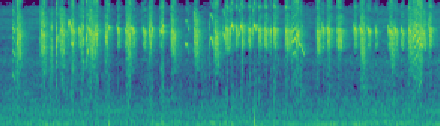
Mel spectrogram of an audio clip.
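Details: Kemade flowerpecker, genus Dicaeum, giving its fighting song, a song used for training and luring small songbirds; a long run of sharp, very high clicks and sizzling trills, nearly continuous with short gaps.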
